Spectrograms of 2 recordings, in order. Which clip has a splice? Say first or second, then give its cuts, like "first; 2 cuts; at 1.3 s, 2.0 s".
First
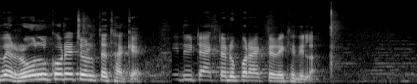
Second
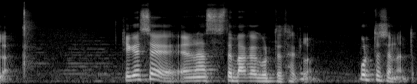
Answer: first; 1 cut; at 2.0 s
